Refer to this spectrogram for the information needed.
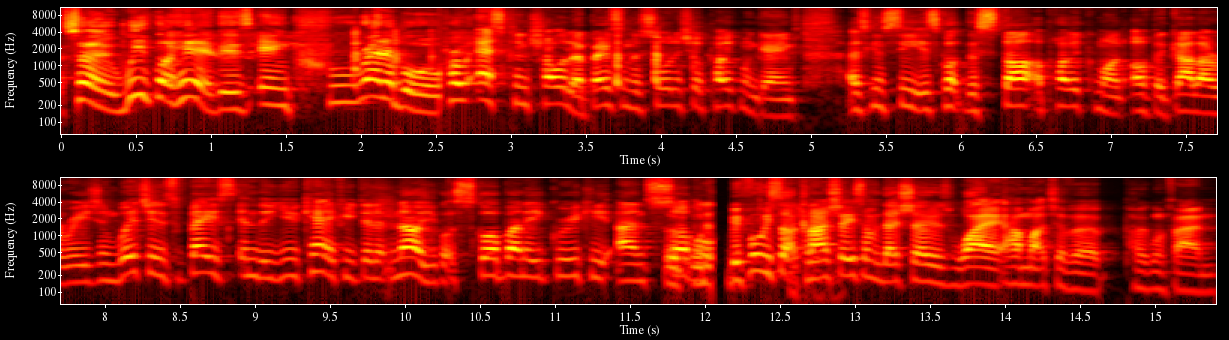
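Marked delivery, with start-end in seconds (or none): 0.0-12.1 high, fast infomercial sales patter. Asked by the other speaker to present a controller as an infomercial, infomercial sales pitch. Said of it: "Can you do like an infomercial uh, sale thing?".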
